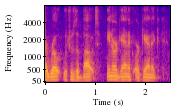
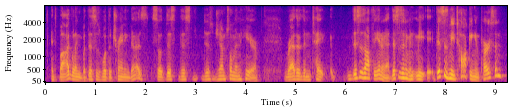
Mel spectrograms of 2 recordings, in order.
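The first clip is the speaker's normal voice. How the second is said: ordinary talk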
